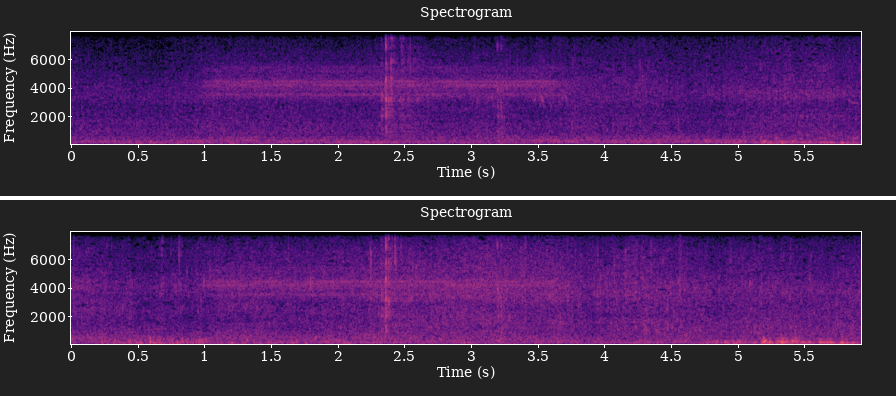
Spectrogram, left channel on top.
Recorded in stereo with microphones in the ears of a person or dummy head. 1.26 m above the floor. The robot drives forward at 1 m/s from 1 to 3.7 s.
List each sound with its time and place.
2.3 s a sliding door: 10° right (ahead or behind), 5 m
